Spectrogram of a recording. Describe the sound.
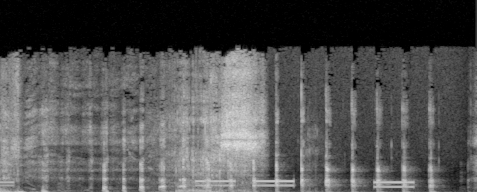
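Phone keypad tones dial a number: a few slow, steady dual-pitch beeps punctuated by sharp clicking presses, fairly loud, with someone speaking briefly at the start.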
